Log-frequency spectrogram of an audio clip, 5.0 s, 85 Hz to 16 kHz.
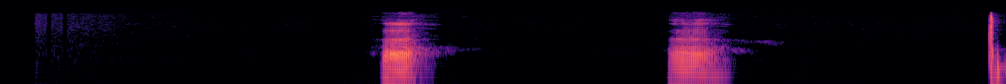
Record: {
  "exhalation_length": "5.0 s",
  "exhalation_amplitude": 18737,
  "exhalation_signal_mean_std_ratio": 0.21,
  "survey_phase": "beta (2021-08-13 to 2022-03-07)",
  "age": "65+",
  "gender": "Male",
  "wearing_mask": "No",
  "symptom_cough_any": true,
  "symptom_onset": "2 days",
  "smoker_status": "Never smoked",
  "respiratory_condition_asthma": false,
  "respiratory_condition_other": false,
  "recruitment_source": "Test and Trace",
  "submission_delay": "2 days",
  "covid_test_result": "Positive",
  "covid_test_method": "RT-qPCR",
  "covid_ct_value": 22.7,
  "covid_ct_gene": "ORF1ab gene",
  "covid_ct_mean": 23.1,
  "covid_viral_load": "26000 copies/ml",
  "covid_viral_load_category": "Low viral load (10K-1M copies/ml)"
}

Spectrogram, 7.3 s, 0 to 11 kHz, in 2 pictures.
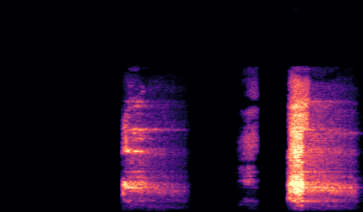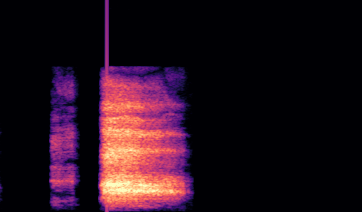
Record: {
  "exhalation_length": "7.3 s",
  "exhalation_amplitude": 25960,
  "exhalation_signal_mean_std_ratio": 0.31,
  "survey_phase": "beta (2021-08-13 to 2022-03-07)",
  "age": "18-44",
  "gender": "Female",
  "wearing_mask": "No",
  "symptom_runny_or_blocked_nose": true,
  "smoker_status": "Never smoked",
  "respiratory_condition_asthma": false,
  "respiratory_condition_other": false,
  "recruitment_source": "REACT",
  "submission_delay": "2 days",
  "covid_test_result": "Negative",
  "covid_test_method": "RT-qPCR",
  "influenza_a_test_result": "Negative",
  "influenza_b_test_result": "Negative"
}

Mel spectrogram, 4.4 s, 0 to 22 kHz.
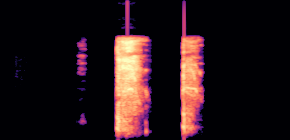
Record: {
  "cough_length": "4.4 s",
  "cough_amplitude": 32768,
  "cough_signal_mean_std_ratio": 0.26,
  "survey_phase": "beta (2021-08-13 to 2022-03-07)",
  "age": "65+",
  "gender": "Female",
  "wearing_mask": "No",
  "symptom_cough_any": true,
  "symptom_runny_or_blocked_nose": true,
  "symptom_fatigue": true,
  "symptom_fever_high_temperature": true,
  "symptom_headache": true,
  "symptom_other": true,
  "smoker_status": "Never smoked",
  "respiratory_condition_asthma": false,
  "respiratory_condition_other": false,
  "recruitment_source": "Test and Trace",
  "submission_delay": "2 days",
  "covid_test_result": "Positive",
  "covid_test_method": "RT-qPCR",
  "covid_ct_value": 20.6,
  "covid_ct_gene": "ORF1ab gene"
}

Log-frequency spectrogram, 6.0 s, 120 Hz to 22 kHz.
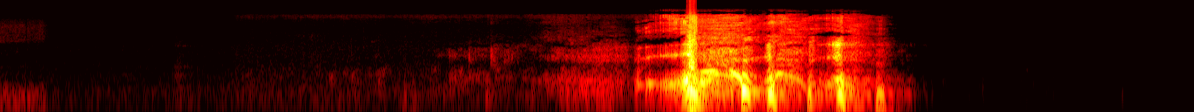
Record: {
  "cough_length": "6.0 s",
  "cough_amplitude": 32768,
  "cough_signal_mean_std_ratio": 0.23,
  "survey_phase": "beta (2021-08-13 to 2022-03-07)",
  "age": "45-64",
  "gender": "Male",
  "wearing_mask": "No",
  "symptom_cough_any": true,
  "symptom_runny_or_blocked_nose": true,
  "symptom_sore_throat": true,
  "symptom_fatigue": true,
  "symptom_fever_high_temperature": true,
  "symptom_headache": true,
  "smoker_status": "Ex-smoker",
  "respiratory_condition_asthma": false,
  "respiratory_condition_other": false,
  "recruitment_source": "Test and Trace",
  "submission_delay": "3 days",
  "covid_test_result": "Negative",
  "covid_test_method": "RT-qPCR"
}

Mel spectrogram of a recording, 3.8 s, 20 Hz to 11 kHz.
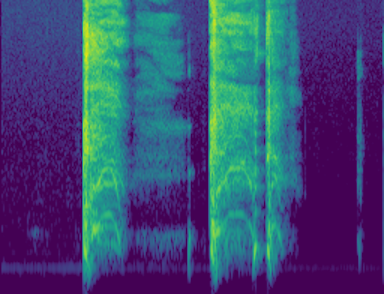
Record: {
  "cough_length": "3.8 s",
  "cough_amplitude": 29981,
  "cough_signal_mean_std_ratio": 0.3,
  "survey_phase": "beta (2021-08-13 to 2022-03-07)",
  "age": "18-44",
  "gender": "Female",
  "wearing_mask": "No",
  "symptom_cough_any": true,
  "symptom_runny_or_blocked_nose": true,
  "symptom_shortness_of_breath": true,
  "symptom_sore_throat": true,
  "symptom_abdominal_pain": true,
  "symptom_fatigue": true,
  "symptom_fever_high_temperature": true,
  "symptom_headache": true,
  "smoker_status": "Never smoked",
  "respiratory_condition_asthma": false,
  "respiratory_condition_other": false,
  "recruitment_source": "Test and Trace",
  "submission_delay": "2 days",
  "covid_test_result": "Positive",
  "covid_test_method": "RT-qPCR",
  "covid_ct_value": 37.1,
  "covid_ct_gene": "ORF1ab gene"
}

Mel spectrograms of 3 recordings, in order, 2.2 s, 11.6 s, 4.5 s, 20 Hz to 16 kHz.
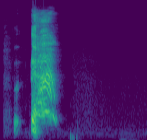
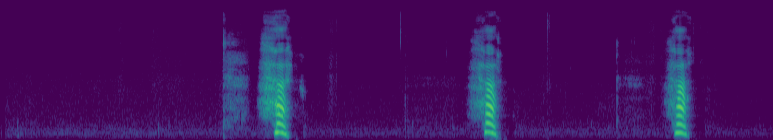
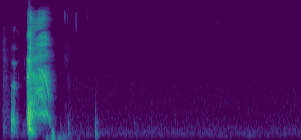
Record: {
  "three_cough_length": "2.2 s",
  "three_cough_amplitude": 29600,
  "three_cough_signal_mean_std_ratio": 0.33,
  "exhalation_length": "11.6 s",
  "exhalation_amplitude": 28238,
  "exhalation_signal_mean_std_ratio": 0.18,
  "cough_length": "4.5 s",
  "cough_amplitude": 32507,
  "cough_signal_mean_std_ratio": 0.2,
  "survey_phase": "beta (2021-08-13 to 2022-03-07)",
  "age": "45-64",
  "gender": "Female",
  "wearing_mask": "No",
  "symptom_cough_any": true,
  "symptom_runny_or_blocked_nose": true,
  "symptom_sore_throat": true,
  "symptom_onset": "3 days",
  "smoker_status": "Never smoked",
  "respiratory_condition_asthma": false,
  "respiratory_condition_other": false,
  "recruitment_source": "Test and Trace",
  "submission_delay": "1 day",
  "covid_test_result": "Positive",
  "covid_test_method": "ePCR"
}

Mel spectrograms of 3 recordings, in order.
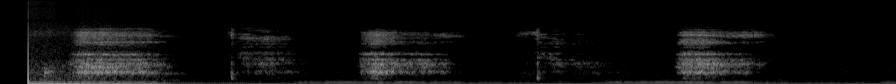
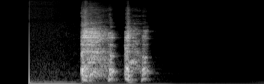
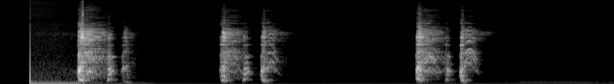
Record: {
  "exhalation_length": "9.0 s",
  "exhalation_amplitude": 8031,
  "exhalation_signal_mean_std_ratio": 0.62,
  "cough_length": "2.6 s",
  "cough_amplitude": 32768,
  "cough_signal_mean_std_ratio": 0.37,
  "three_cough_length": "6.1 s",
  "three_cough_amplitude": 32767,
  "three_cough_signal_mean_std_ratio": 0.3,
  "survey_phase": "beta (2021-08-13 to 2022-03-07)",
  "age": "65+",
  "gender": "Male",
  "wearing_mask": "No",
  "symptom_none": true,
  "smoker_status": "Never smoked",
  "respiratory_condition_asthma": false,
  "respiratory_condition_other": false,
  "recruitment_source": "REACT",
  "submission_delay": "2 days",
  "covid_test_result": "Negative",
  "covid_test_method": "RT-qPCR"
}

